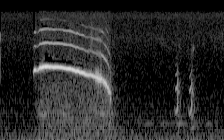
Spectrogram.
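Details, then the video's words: Common starling singing in a garden in December: one long, clear whistle sliding slowly downward for about a second, then two short, dry clicky notes. "Etourneau chantant"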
